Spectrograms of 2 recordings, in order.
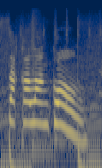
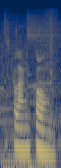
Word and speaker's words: sakalangkong: Sakalangkong. Kalau pelannya gitu, kalau cepatnya sekelangkong.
